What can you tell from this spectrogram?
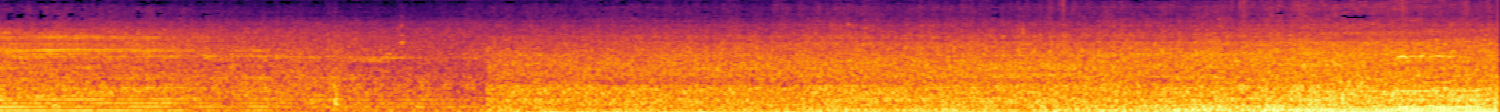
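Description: A steady low hum, then, about two seconds in, World War II jeeps driving close by, their engines running with a rumbling exhaust that grows louder toward the end.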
